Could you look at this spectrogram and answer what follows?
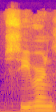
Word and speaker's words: Severance: at seven o'clock uh severins is how you say it yep come right up good evening good evening please state your name and address yep Severance 340 Stage Road um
